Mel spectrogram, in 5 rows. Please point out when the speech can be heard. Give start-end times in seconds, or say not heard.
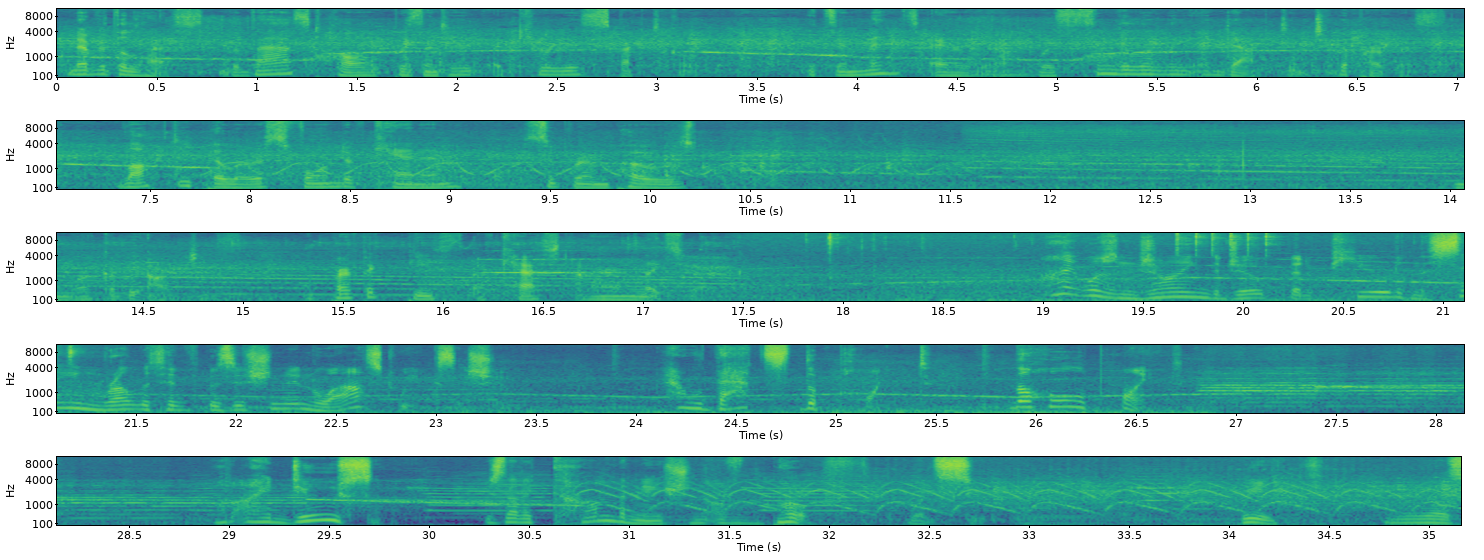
0.1-10.2, 14.0-17.6, 18.9-23.6, 24.1-26.7, 28.9-32.8, 34.0-35.1.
